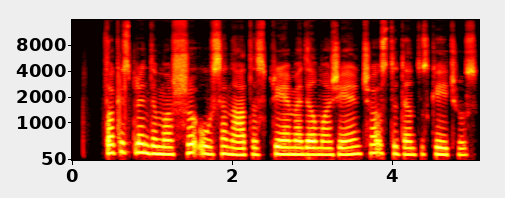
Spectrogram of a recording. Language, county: Lithuanian, Šiauliai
